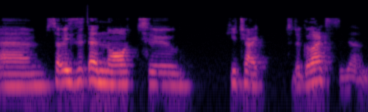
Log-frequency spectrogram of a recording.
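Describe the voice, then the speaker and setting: A woman with a fairly low voice speaks somewhat slowly, her pitch moving in an ordinary way. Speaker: interviewer. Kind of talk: interview. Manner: loud; animated.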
